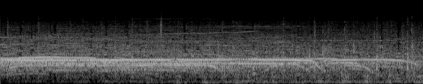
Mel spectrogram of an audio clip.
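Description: Large crowd cheering, with several long, high whoops held over the noise, dropping out one by one near the end.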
